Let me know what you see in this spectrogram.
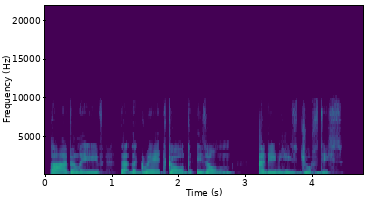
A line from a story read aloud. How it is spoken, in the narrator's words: said Brutha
